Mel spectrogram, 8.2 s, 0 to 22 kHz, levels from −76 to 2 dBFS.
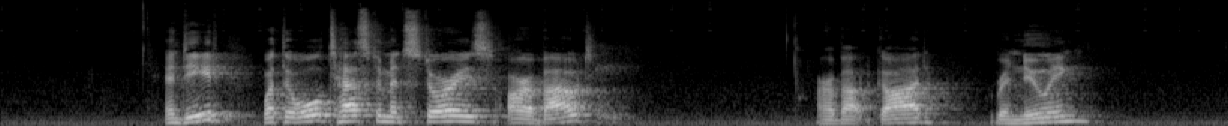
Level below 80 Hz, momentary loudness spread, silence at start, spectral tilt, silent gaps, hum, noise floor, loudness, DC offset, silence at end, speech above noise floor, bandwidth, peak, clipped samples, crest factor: -56 dBFS; 14 LU; 1.1 s; -5 dB/octave; none; 60 Hz at -55 dBFS; -52 dBFS; -22 LUFS; under 0.1%; 0.9 s; 31 dB; 19 kHz; -4 dBFS; under 0.1%; 20 dB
